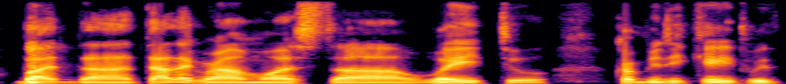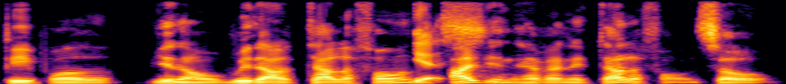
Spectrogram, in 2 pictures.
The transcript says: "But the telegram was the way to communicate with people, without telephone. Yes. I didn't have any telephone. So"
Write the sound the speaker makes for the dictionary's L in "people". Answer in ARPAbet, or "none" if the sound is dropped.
N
